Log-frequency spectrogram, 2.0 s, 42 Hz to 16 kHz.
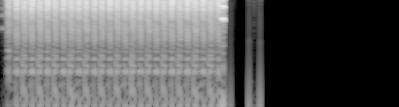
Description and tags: insect noise 010
A short electronic noise loosely based on small winged insects.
